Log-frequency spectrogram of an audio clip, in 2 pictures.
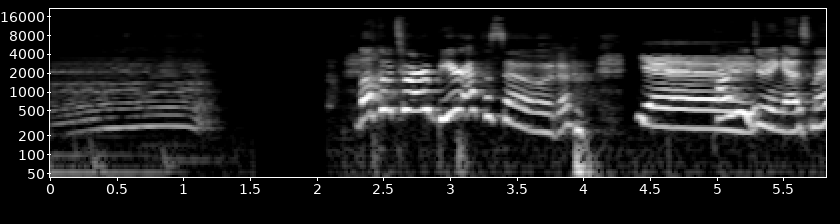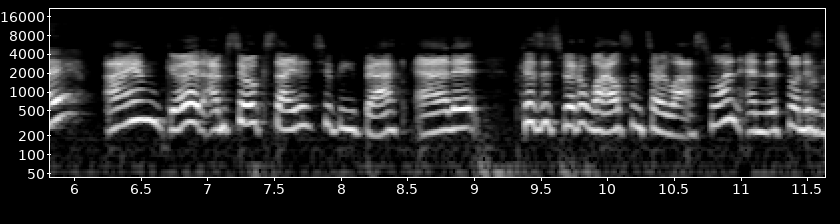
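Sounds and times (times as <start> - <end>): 
cow mooing: 0.0 - 1.4
speech: 2.3 - 11.6.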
